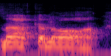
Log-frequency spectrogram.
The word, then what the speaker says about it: Mackinac: yeah and that one the the sea is silent it's a Michigan thing it's Mackinac but no yeah okay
